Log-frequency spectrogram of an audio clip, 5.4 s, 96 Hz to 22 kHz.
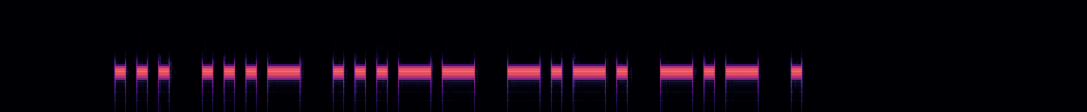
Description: Morse code, heard as a keyed tone, about 22 wpm, 700 Hz. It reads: SV3CKE
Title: DXCC-100 Call Signs - 6 Characters - Repeated 3x - 22wpm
